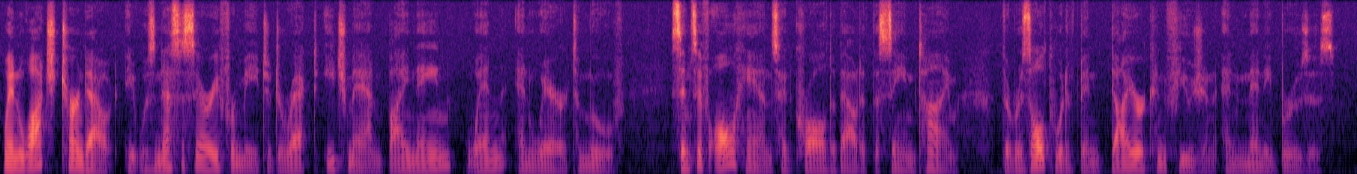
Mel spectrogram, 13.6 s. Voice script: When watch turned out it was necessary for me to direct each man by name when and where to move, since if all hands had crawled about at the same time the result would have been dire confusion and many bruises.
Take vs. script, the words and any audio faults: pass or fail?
pass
